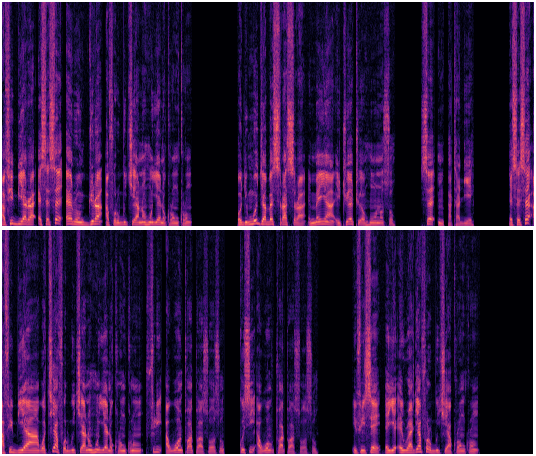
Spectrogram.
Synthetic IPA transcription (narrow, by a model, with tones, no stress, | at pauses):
a˨fɪ˦bi˦a˨ɾa˦ʔɛ˨sɛ˨sɛ˦ɛ˦ɾɔ̃˨nd͡ʑᶣu˦ɾa˦ʔa˨fɔ˨ɾbu˦t͡ɕʰi˦a˨nʊ̃˦ɦʊ̃˦jɛ˦nɪ̃˨kʰʊ˨ɾʊ̃˦ŋ˦kʰʊ˦ɾʊ̃˦ | ɔ˨di˨m̩˦o˦d͡ʑa˨bɛ˦sɪ˨ɾa˦sɪ˨ɾa˨m̩˨mɛ̃˦a˨ʔɛ˨tʰu˦ɛ˦tʰʊ˨a˨ɦʊ̃˦nʊ̃˦sʊ˦ | sɛ˦m̩˨pʰa˨tʰa˨dɪ˦ɛ˦ | ɛ˨sɛ˨sɛ˦ʔa˨fɪ˦bi˦a˦wɔ˨tʰɪ˦a˨fɔ˨ɾbu˦t͡ɕʰi˦a˦nʊ̃˦ɦʊ̃˦jɛ˦nɪ̃˨kʰʊ̃˦ŋkʰʊ˦nʊ̃˦nfi˦ɾi˦ʔa˨wɔ̃˦n̩˦tʰʊ˦a˨tʰʊ˨a˨sʊ˨˦ɔ˦sʊ˦ | kʰo˦si˦ʔa˨wɔ̃˦n˦tʰʊ˦a˨tʰʊ˨a˨sʊ˨ɔ̰˨sʊ˦ | e˨fi˨ɾi˨sɛ˦ɛ˨jɛ˨ʔæ˨wu˨ɾa˨dɪ˦a˦fɔ˨ɾbu˦t͡ɕʰi˦a˨kʰʊ˦ɾʊ̃˦ŋkʰʊ˦ɾʊ̃˦n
